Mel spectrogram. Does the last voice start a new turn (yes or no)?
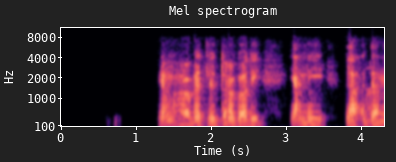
no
